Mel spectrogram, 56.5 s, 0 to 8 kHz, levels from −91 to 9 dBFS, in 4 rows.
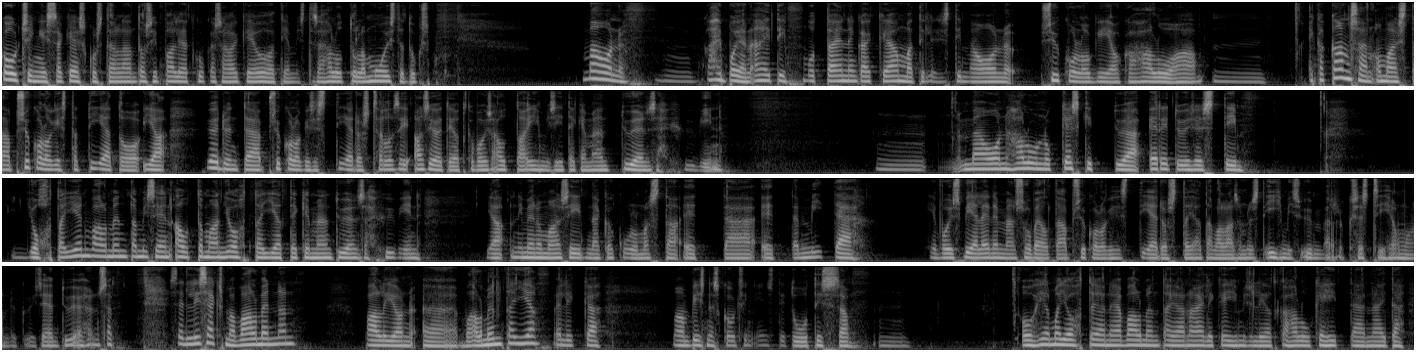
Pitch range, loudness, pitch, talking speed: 145-175 Hz, -32 LUFS, 160 Hz, 105 wpm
